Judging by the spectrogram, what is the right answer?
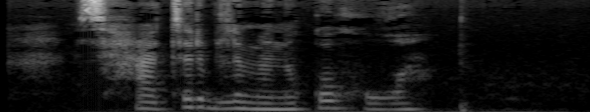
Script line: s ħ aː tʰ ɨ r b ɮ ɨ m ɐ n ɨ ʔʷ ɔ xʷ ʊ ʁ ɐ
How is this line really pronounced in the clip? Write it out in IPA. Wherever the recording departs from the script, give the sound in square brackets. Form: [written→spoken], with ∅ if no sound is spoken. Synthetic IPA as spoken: s ħ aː tʰ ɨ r b ɮ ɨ m ɐ n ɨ [ʔʷ→qʷ] ɔ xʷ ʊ ʁ ɐ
